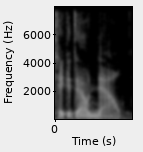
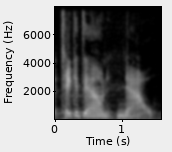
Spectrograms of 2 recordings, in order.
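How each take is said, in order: First: Said in the usual way. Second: Dictating an order, slowly; slow stern command. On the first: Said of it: "no explanation, just". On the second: Retold or imitated. Kristen demanding the flyer come down, slow stern command. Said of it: "an angry phone call from Kristen".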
